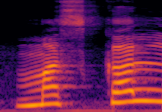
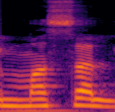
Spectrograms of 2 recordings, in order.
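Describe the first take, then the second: First: मस्कल said with a clear k sound, the wrong way; teacher sounds out मस्कल with a hard k to show the mistake; wrong pronunciation. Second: मसल said with a silent c, no k sound; teacher gives मसल smoothly, just s and l; correct pronunciation. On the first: Teacher shows students the wrong reading, sounding the k. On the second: Teacher corrects students, saying the right form with no k. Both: Shown as a demonstration. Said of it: "मस्कल नहीं मसल".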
